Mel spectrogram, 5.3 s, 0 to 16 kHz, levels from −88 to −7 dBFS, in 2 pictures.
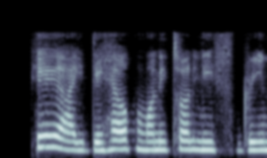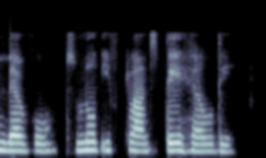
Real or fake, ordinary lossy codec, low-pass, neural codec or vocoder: fake; AAC, 48 kbps; 7.2 kHz; codec, 16 kHz, 1.1 kbps, Voila-Tokenizer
